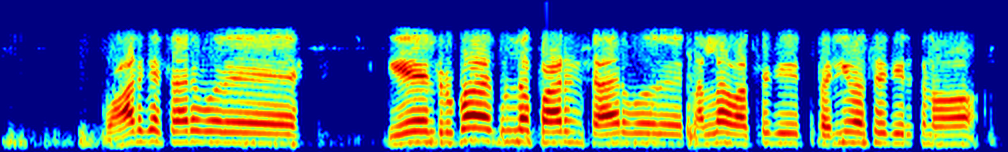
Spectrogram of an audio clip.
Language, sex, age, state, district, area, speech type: Tamil, male, 30-45, Tamil Nadu, Krishnagiri, rural, conversation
